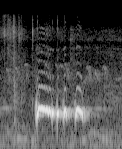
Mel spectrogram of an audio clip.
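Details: Zebra dove of a local Javanese strain, in breeding mood and provoking a rival, gives a single loud, rapid, trilling cooing phrase of about three quarters of a second.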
